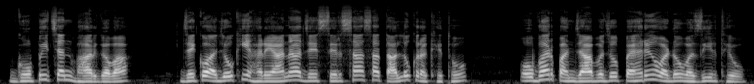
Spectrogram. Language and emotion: Sindhi, neutral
